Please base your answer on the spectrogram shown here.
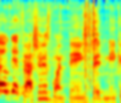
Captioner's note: camera shutter clicks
